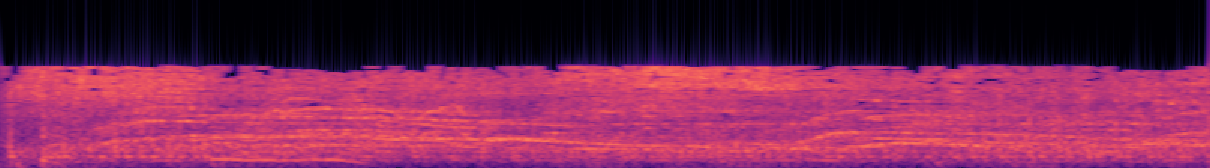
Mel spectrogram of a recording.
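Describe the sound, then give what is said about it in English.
A group of voices playing sailors on a boat imitates a storm, making loud, sustained whooshing and wailing noises with rising and falling pitch, a dense, continuous wall of wind and wave sounds lasting several seconds. “You can be, you're the sailors, you're on the boat, you can make all kinds of noise, you can make noise like the wind, the waves, you can go, oh, no, you can, whatever you want.”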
